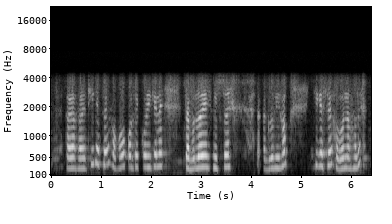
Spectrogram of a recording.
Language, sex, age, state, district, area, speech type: Assamese, female, 18-30, Assam, Goalpara, urban, conversation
